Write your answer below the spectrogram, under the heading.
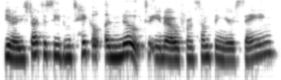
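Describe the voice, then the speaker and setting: A woman's voice: medium pitch, fairly quick, mellow. A woman hosting a podcast interview, chatting casually with many fillers. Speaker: podcast host.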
